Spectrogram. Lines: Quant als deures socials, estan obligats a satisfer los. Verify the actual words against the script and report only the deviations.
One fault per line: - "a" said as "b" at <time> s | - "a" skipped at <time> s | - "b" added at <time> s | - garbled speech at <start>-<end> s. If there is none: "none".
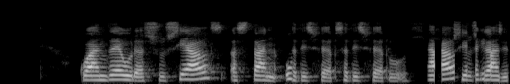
- "als" skipped at 1.1 s
- "obligats" said as "satisfer" at 2.9 s
- garbled speech at 4.3-5.1 s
